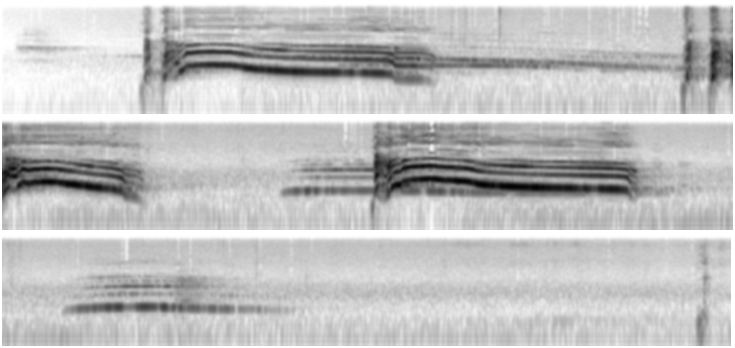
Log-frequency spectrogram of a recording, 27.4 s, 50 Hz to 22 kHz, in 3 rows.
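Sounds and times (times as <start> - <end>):
red wolf howling at twilight: 1.7 - 11.0, 12.6 - 17.4, 19.0 - 22.0.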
